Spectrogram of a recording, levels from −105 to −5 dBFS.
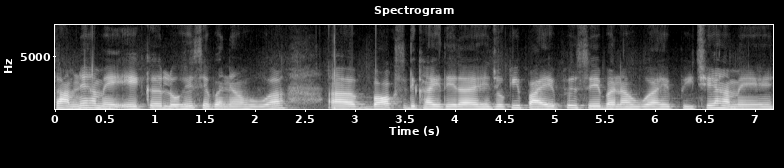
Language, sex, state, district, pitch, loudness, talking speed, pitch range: Hindi, female, Uttar Pradesh, Etah, 185 Hz, -17 LUFS, 185 wpm, 175-195 Hz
